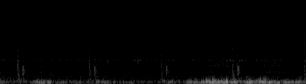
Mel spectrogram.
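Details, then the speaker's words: Low-power diesel heater running in a tiny house; light, sharp ticks about every half second over a low rumble from the fuel pump under the small tank, which is normal operation. "If you listen close, you can hear it ticking down there. There's a fuel pump underneath that small tank on the left."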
